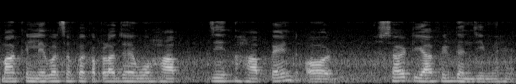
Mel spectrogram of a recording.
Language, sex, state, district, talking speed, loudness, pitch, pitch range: Hindi, male, Bihar, Begusarai, 210 wpm, -22 LUFS, 140 Hz, 135-150 Hz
